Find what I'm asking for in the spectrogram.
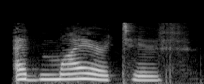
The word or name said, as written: admirative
